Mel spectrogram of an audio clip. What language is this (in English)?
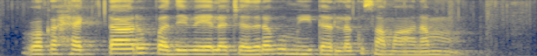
Telugu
